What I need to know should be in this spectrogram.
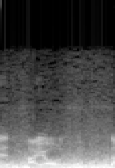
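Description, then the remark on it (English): A large exhaust fan at a wastewater treatment plant roars steadily, pushing deodorized air out. A loud continuous rush of air with a droning mechanical hum and faint wavering tones riding on top. “At the back, there is a big exhaust fan that pushes the air out.”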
